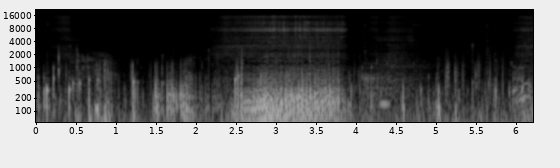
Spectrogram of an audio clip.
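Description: Low, rattling snore with fluttering throat vibration during a long breath, among quieter snorting breaths while asleep.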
